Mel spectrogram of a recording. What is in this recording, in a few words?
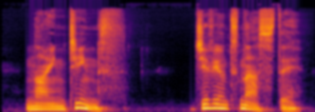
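"nineteenth", English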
